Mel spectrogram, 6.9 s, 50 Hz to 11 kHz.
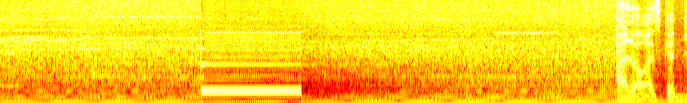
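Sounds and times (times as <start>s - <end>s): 
low constant hum: 0.0s - 6.8s
telephone ringback tone on outgoing call: 2.0s - 3.0s
speech: 6.2s - 6.8s.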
